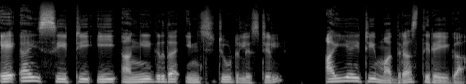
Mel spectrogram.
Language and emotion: Malayalam, neutral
